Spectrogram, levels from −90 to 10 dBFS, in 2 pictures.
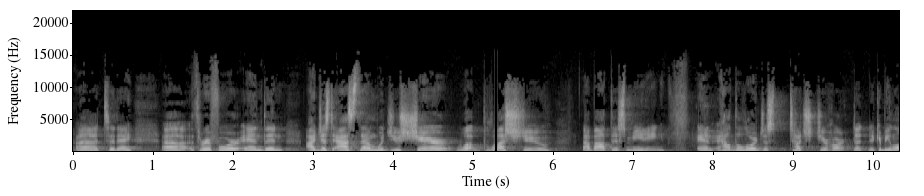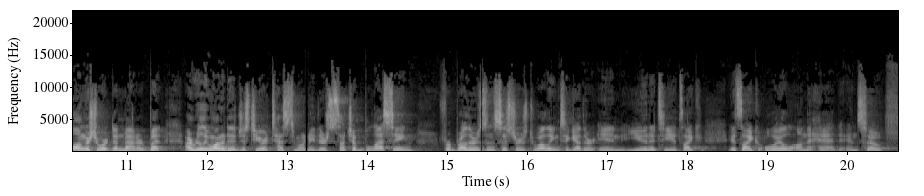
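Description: Blocks of digital silence cut the audio at 5.27 s (39 ms), 11.51 s (12 ms, heard as a tick, fitting a 512-sample buffer), 13.23 s (35 ms) and 15.42 s (23 ms, fitting 1024 samples). Each drops out and returns without a fade, from an unfilled output buffer or invalid calculated values.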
